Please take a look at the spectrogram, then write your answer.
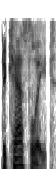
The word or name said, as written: decathlete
